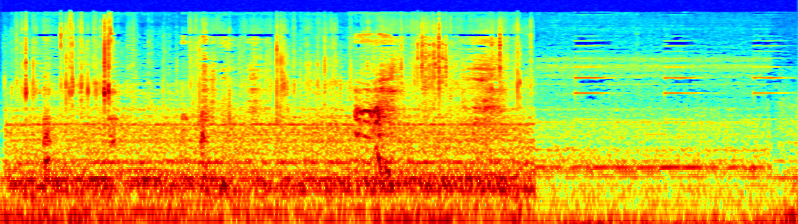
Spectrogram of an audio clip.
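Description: Faint scuffing and clicking with a short wavering squeak about halfway through, then a faint electronic tone that repeats in short pulses.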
